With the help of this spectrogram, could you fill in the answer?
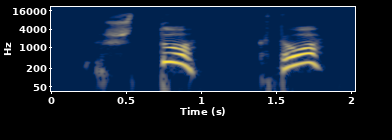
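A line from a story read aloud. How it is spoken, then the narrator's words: Irritated question. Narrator (Russian): раздраженно спросил он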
